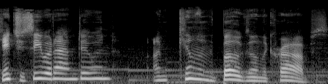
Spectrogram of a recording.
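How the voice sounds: A man's high-pitched put-on character voice with lively intonation and clear music in the background. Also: moderate pace.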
